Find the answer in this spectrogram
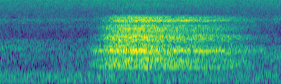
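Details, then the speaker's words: Cystic fibrosis respiratory physiotherapy exercise: a very relaxed, slow, warm breath out through an open glottis, meant to be noiseless, slightly noisy here; airway clearance exhalation. "on n'entend pas un petit peu de bruit on va faire la même chose mais vraiment très très relâché ya pas de bruit c'est juste un souffle d'air très chaud"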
